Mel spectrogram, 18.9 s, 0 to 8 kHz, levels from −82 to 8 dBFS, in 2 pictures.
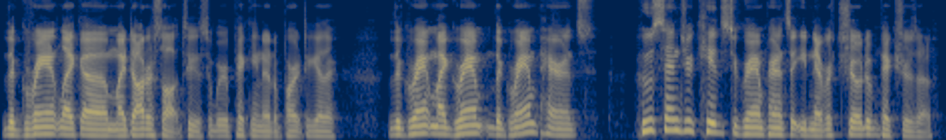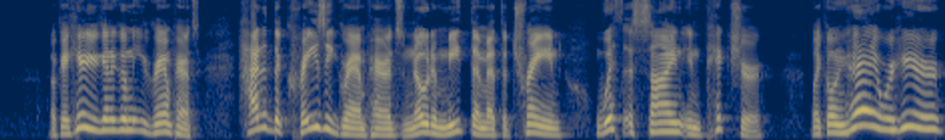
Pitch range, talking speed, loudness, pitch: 125-190 Hz, 205 wpm, -21 LUFS, 145 Hz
